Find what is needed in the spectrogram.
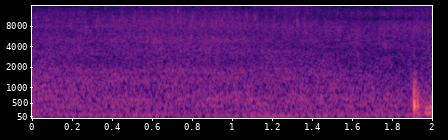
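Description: Ground beef and vegetables sizzling in a skillet on an induction cooktop, a steady hiss.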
